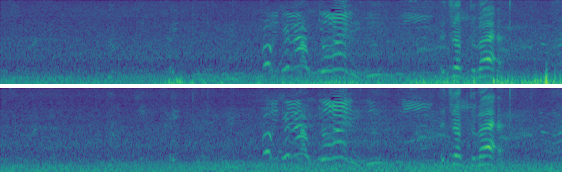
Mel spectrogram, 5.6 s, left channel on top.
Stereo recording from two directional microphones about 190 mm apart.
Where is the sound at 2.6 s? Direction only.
10° left (ahead or behind).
